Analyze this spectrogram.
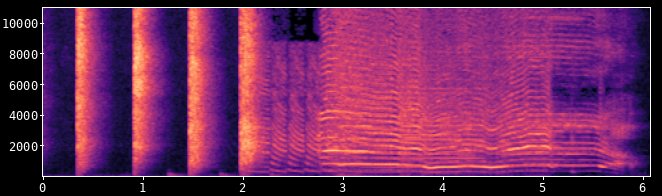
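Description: Four sharp, evenly spaced slaps or claps ring out, then the hosts let loose a long, loud sustained shout, wavering in pitch for about three seconds before cutting off.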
